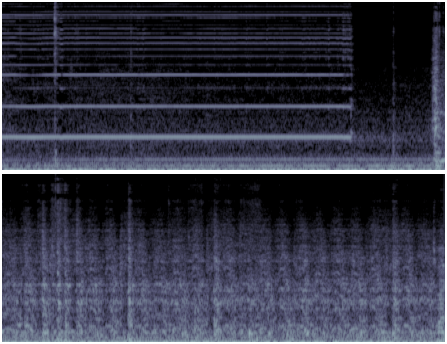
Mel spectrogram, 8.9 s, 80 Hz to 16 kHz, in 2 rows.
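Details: 1982 Mercedes 300SD turbo diesel, bought non-running, after fuel system work and cleaning: steady cranking with uneven catches that never settle into a run; it turns over but won't fire, cause unknown.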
